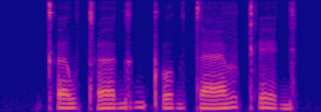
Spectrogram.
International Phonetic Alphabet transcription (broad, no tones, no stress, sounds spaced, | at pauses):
kʼ ɜ w tʼ ɜ ɡ ə ɡ pʼ o ɡ t æ v kʼ e ɡ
